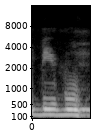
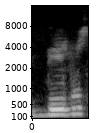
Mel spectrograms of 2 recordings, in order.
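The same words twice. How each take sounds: First: "डेबूट" with a final t; T sounded. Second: "डेबू" ending on oo, no t; silent-t reading of "डेबू". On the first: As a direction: say "डेबूट" closing on t. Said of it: "नहीं कि डेबूट". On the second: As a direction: say "डेबू" with an open final vowel. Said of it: "डेबू पढ़ेंगे". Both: Shown as a demonstration.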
